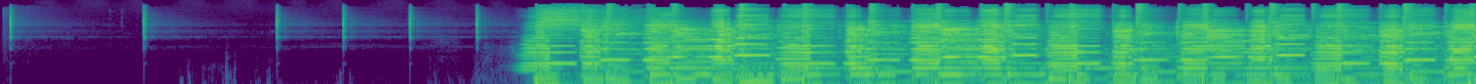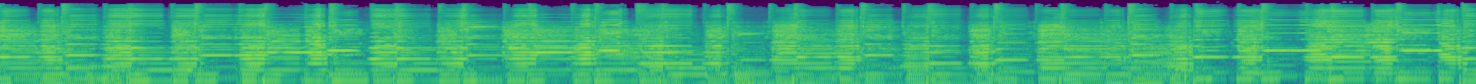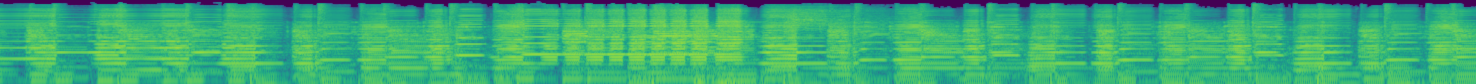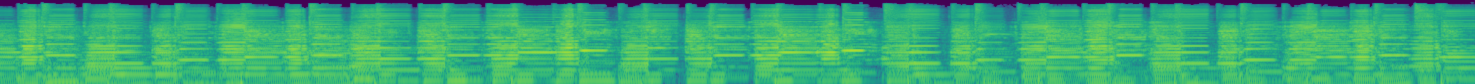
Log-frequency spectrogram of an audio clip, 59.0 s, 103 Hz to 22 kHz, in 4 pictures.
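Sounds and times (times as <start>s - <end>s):
harmonica shuffle boogie in single notes with tongue blocking: 5.2s - 59.0s.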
